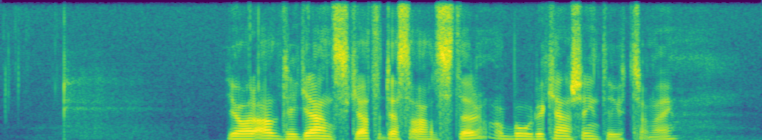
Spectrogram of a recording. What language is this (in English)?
Swedish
